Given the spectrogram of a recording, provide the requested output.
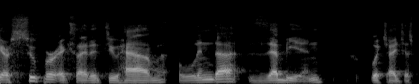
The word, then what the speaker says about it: Linda Zebian: Uh and today we are super excited to have Linda Zebian, which I just pronounced correctly.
